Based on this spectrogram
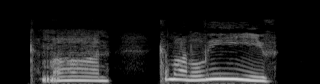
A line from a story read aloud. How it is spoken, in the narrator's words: Lenny begged beneath his breath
